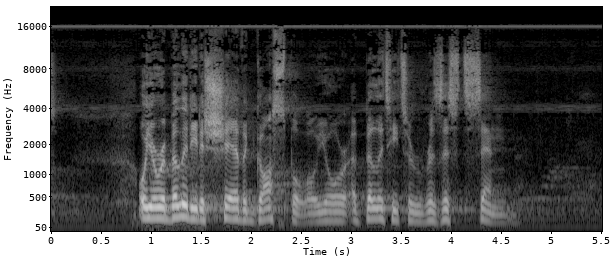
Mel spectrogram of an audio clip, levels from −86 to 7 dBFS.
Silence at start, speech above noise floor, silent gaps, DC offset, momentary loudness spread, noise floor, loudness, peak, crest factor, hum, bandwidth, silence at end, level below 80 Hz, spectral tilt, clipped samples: 0 s; 23 dB; none; under 0.1%; 25 LU; -46 dBFS; -23 LUFS; -6 dBFS; 18 dB; 50 Hz at -55 dBFS; 17 kHz; 0 s; -68 dBFS; -3 dB/octave; under 0.1%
